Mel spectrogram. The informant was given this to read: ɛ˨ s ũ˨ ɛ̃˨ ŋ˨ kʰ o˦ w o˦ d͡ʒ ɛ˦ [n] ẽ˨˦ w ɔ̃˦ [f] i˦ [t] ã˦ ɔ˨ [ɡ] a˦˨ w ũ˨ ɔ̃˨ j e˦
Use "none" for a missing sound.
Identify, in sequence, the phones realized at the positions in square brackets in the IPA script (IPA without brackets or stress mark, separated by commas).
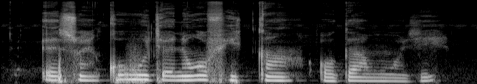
n, f, k, ɡ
